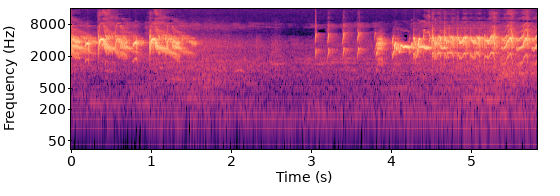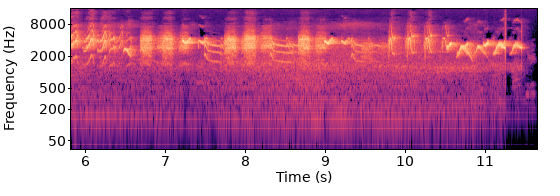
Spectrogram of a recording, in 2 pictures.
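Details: Male Javanese mini wambi, a small local bird singing loudly: a busy, rapid run of chattering and twittering notes with quick up-and-down sweeps, nearly continuous after a short pause near the start.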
